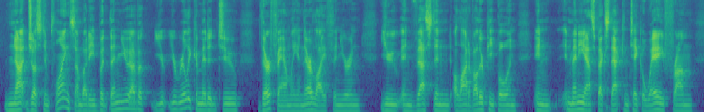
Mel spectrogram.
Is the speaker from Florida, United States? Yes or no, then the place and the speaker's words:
no; Rochester, New York, United States; So I was born in Rochester and grew up there, but knew at a very young age that the suburban lifestyle was not mine.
